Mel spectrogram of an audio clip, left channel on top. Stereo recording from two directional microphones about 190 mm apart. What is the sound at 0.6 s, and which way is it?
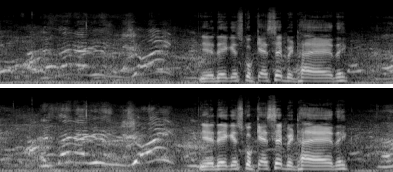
Chatter, 40° right (ahead or behind).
